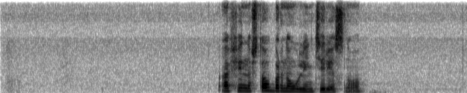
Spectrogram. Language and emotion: Russian, neutral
